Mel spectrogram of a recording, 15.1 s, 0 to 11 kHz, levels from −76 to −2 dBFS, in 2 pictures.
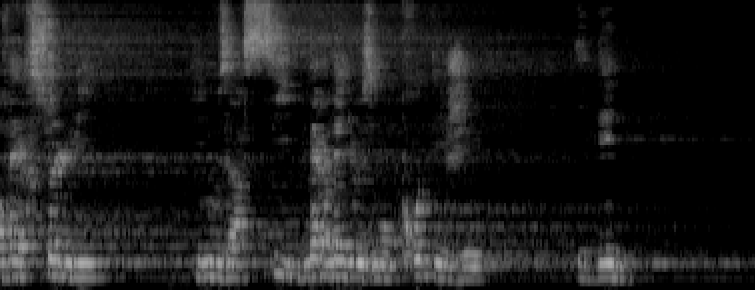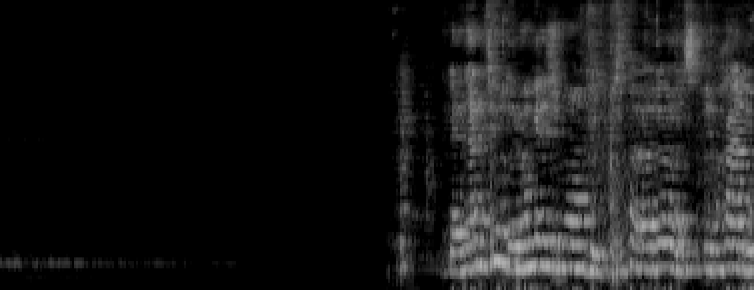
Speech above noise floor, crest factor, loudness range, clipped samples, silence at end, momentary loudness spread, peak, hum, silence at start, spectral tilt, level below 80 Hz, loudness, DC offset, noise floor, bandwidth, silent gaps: over 58 dB; 20 dB; 14 LU; under 0.1%; 0 s; 22 LU; -16 dBFS; none; 0 s; -2 dB/octave; -68 dBFS; -31 LUFS; under 0.1%; under -90 dBFS; 11 kHz; none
